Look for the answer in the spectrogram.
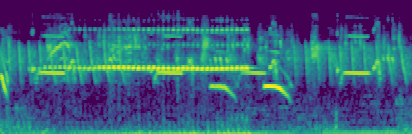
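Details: Sirtu bird lure audio: a quick rattling trill beneath a thin steady whistle, followed by two loud down-slurred whistles and scattered short chirps.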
